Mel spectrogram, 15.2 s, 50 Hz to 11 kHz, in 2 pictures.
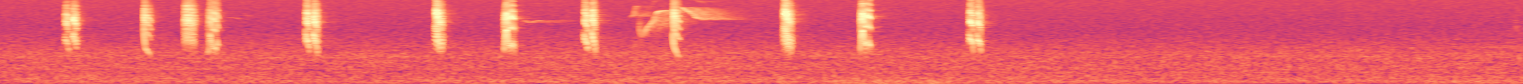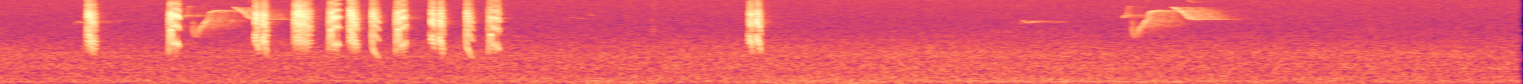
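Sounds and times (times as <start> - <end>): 
Hooded visorbearer calling with crisp high ticks: 0.4 - 5.0, 7.6 - 10.2.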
